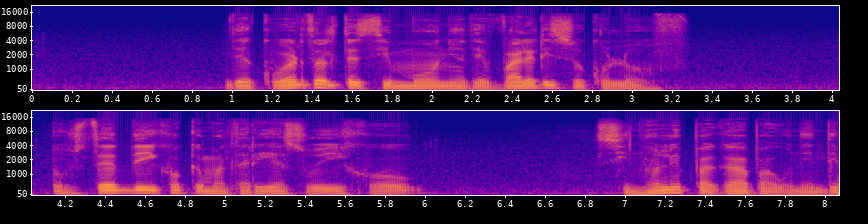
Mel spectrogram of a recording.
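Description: A younger man answers calmly nearby.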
